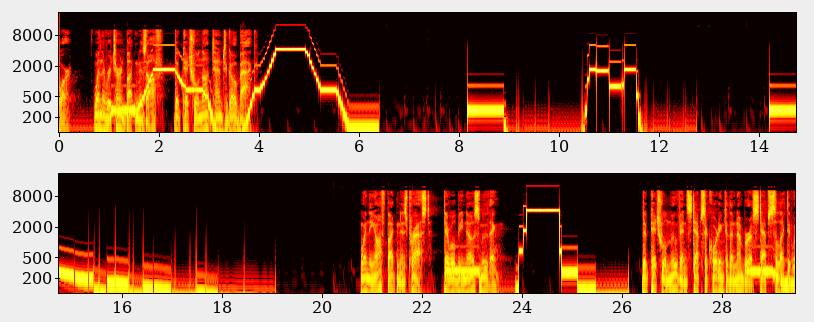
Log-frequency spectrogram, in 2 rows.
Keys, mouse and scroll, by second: 0.5 scroll up 2, 1.3 scroll up 2, 2.0 scroll down 2, 2.6-2.9 scroll down 2, 3.3-4.0 scroll up 4, 4.7 scroll down 2, 5.3 scroll down 2, 7.4 click, 7.9 click, 8.6 scroll down 2, 10.1 scroll up 2, 11.2-11.6 scroll down 2, 13.4 click, 13.9 click, 14.5 scroll down 2, 20.3 click, 21.4 click, 22.2 click, 22.9-23.2 scroll down 2, 23.6-24.0 scroll up 2, 24.5-25.4 scroll down 6, 27.6 click, 28.2 click, 28.8-29.2 scroll down 2.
